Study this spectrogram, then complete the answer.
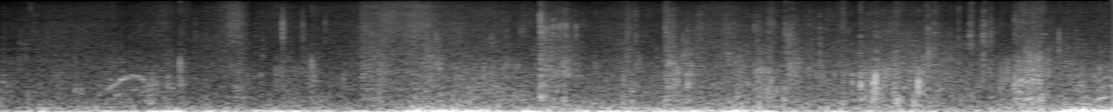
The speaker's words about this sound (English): So just we're walking down to the workshop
